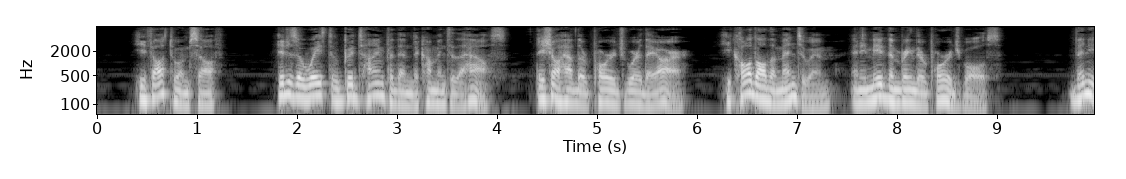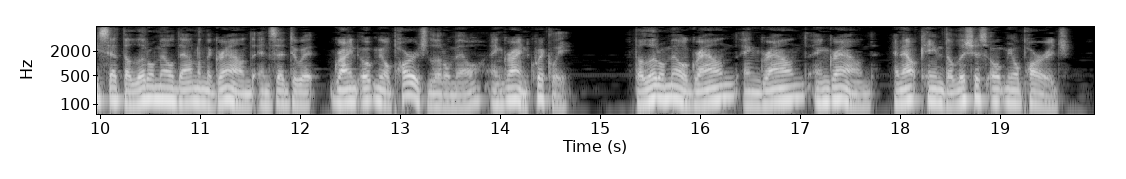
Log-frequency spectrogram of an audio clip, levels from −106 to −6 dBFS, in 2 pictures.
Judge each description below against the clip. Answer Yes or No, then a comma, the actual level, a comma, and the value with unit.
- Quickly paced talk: Yes, fast, 230 wpm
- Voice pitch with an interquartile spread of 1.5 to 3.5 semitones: No, average, 4.8 semitones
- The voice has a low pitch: Yes, low, 115 Hz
